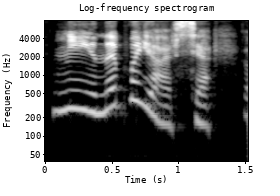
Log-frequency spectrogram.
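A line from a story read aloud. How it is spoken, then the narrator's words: Cheerful mother. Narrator (Ukrainian): весело відповідає мама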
